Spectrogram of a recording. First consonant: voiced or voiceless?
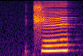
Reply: voiceless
